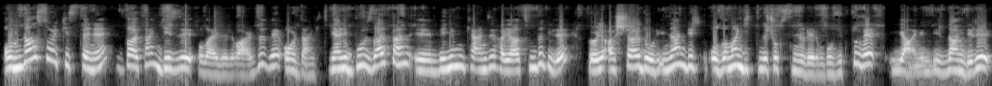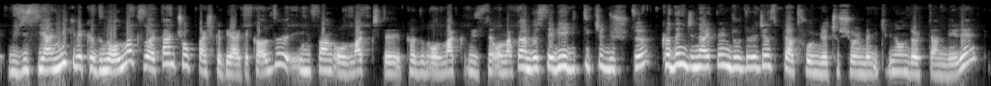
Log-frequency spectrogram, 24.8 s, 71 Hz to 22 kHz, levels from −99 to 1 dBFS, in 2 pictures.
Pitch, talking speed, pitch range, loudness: 230 Hz, 150 wpm, 195-270 Hz, -16 LUFS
